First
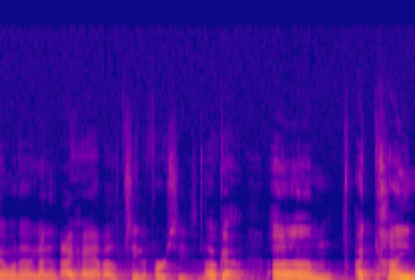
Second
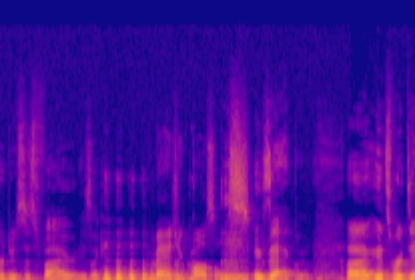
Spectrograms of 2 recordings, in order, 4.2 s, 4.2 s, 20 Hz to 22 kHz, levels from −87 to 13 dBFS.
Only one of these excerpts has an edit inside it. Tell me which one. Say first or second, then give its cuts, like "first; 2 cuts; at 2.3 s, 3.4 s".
second; 1 cut; at 1.0 s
